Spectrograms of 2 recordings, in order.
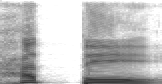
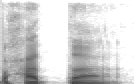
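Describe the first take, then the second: First: The final vowel is bent toward e. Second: The final vowel stays a plain a. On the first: The speaker calls it wrong. "tidak dibaca hatte" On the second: The speaker calls it right. "Hatta tetap hatta"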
